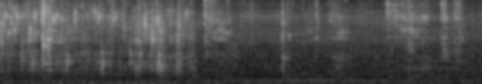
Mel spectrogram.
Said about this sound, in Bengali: তেল গরম হয়ে গেছে, দিয়ে দেব রসুন আর শুকনো লঙ্কা।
